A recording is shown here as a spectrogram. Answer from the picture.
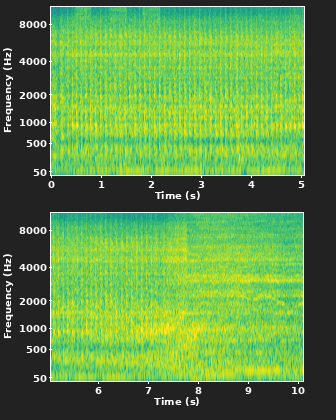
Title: Brake clean to keep engine running with bad fuel pump Chevy express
